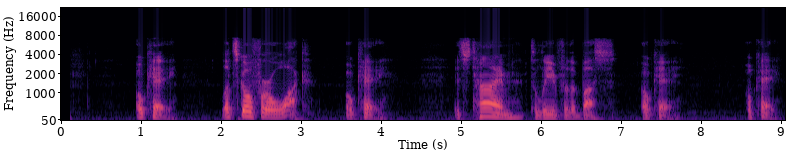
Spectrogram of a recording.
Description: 3 Phonemes
O k A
